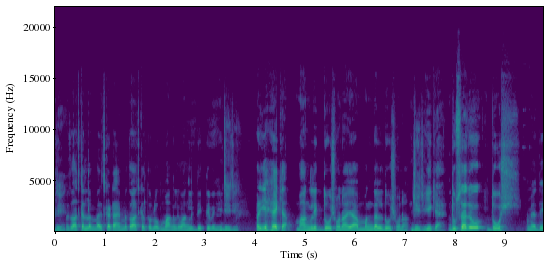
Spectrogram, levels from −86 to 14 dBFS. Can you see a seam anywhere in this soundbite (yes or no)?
yes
